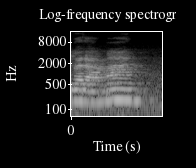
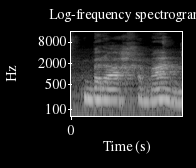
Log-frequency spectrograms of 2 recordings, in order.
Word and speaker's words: Brahman: yoga, el atmán, el brahán, prac. Bueno, pues ahí os lo pongo. Ya lo ya lo veremos bien. Brahán es Brahman. Yo tampoco lo lo pronuncio bien.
